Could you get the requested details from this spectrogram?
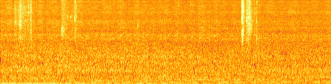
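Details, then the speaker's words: Old Bryant heat pump outdoor unit: steady low drone with an uneven, rough, coarse rumble underneath, louder than a healthy unit; sounds bad, cause not determined. "guys here's some here's some units there they're old Briant T track this one sounds not good this one sounds horrible"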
